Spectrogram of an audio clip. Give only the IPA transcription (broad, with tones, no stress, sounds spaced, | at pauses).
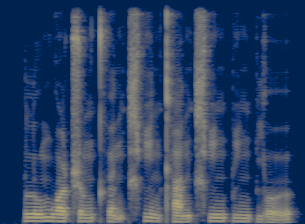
l u˨˦ m w ɔ˨˦ ʈ͡ʂ ʊ˨˦ ŋ t̪ʰ ə̰˨˩ n t͡ɕʰ i˥˨ n kʰ a˨˦ n t͡ɕʰ i˦ ŋ p i˦ ŋ p j o̰˨˩ ʊ̯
